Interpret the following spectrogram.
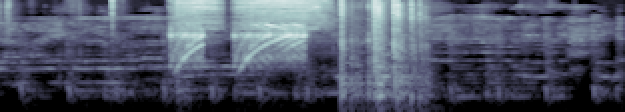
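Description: Background music, with two rising whistling swoops and then a short loud noisy blast about three and a half seconds in: the sound of a toy gun being fired.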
